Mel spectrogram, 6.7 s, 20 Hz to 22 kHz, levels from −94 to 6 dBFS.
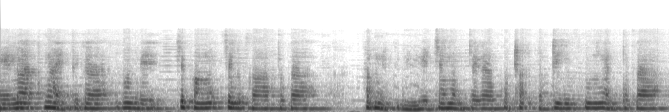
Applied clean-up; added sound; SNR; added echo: neural separator model SepFormer DNS4.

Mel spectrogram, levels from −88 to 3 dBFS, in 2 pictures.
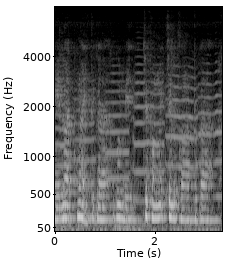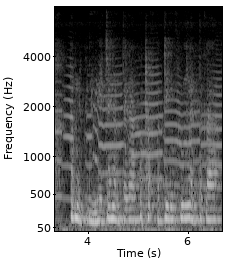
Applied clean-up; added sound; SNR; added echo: none; Trumpet; 15 dB; reverberation time 0.7 s.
